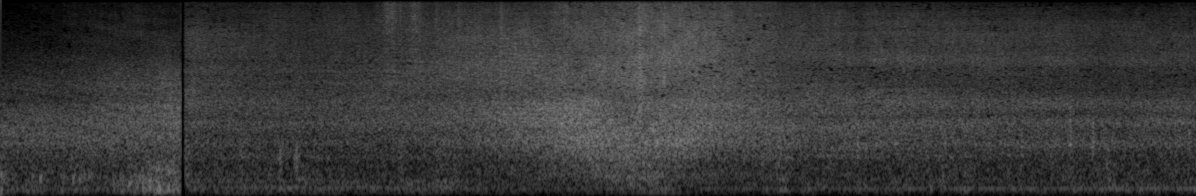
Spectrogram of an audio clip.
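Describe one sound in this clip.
Wind rumbles against a moving car.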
